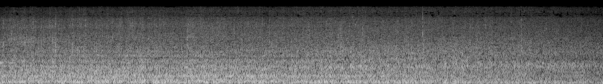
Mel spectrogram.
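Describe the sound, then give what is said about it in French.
A dense, steady roar of many wings flapping at once as a flock of Belgian racing pigeons is released in Aurillac in 2017, a loud, even rushing texture like heavy rain that holds throughout with no voices. “On entend justement derrière le son un lâcher de pigeons belges à Aurillac en 2017, c'est une archive du journal La Montagne.”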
